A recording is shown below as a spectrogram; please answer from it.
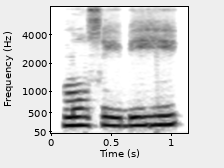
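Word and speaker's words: موصیٰ بہ: موسی، موسی لہو، موسی بھی اور صیغہ۔ ہاں ٹھیک ہے، اس کا صحیح تلفظ جو ہے موسیٰ لہو، موسیٰ بھی ہے۔ موسی وصیت کرنے والا، ٹھیک ہے۔ موسیٰ لہو کون ہے؟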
